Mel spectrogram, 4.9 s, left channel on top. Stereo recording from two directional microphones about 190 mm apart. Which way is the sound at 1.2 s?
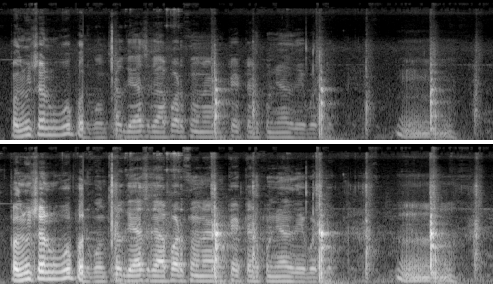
25° right (ahead or behind).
